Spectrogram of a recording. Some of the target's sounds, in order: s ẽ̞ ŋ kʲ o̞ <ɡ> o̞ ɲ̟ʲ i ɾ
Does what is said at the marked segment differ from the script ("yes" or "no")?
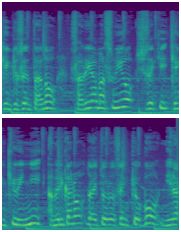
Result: no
